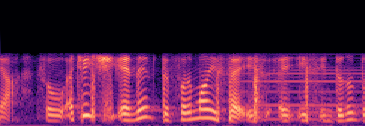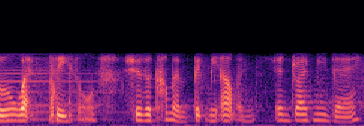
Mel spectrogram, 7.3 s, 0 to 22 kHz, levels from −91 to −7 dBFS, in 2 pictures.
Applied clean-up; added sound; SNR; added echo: none; Bowed string instrument; 18 dB; none.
